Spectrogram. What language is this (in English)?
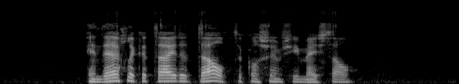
Dutch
